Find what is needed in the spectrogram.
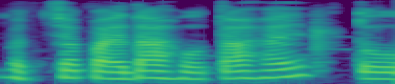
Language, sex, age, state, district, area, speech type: Hindi, female, 30-45, Uttar Pradesh, Prayagraj, rural, spontaneous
